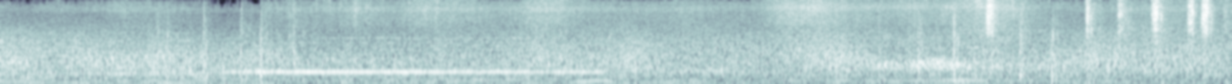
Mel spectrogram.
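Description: Footsteps crunch along a path and through brush.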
